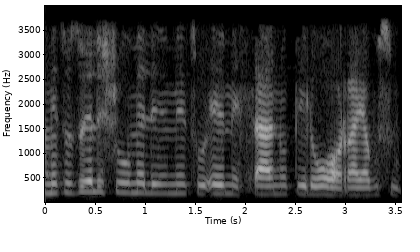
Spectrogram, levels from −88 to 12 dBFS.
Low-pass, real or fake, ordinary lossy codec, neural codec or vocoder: 3.6 kHz; real; MP3, 32 kbps; none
